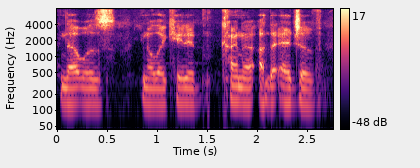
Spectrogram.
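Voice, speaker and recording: A man from Washington State, a podcast guest, speaking in a measured, hesitant way, with many restarts and "you know". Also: mid-range voice, monotone, warm tone. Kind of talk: casual panel chat.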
